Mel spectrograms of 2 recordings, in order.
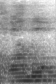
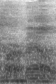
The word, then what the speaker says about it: Carmel: Carmel? Is that what you guys call it here? Not Carmel, we wouldn't want to pronounce it, you know, classy, rather, like the candy.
